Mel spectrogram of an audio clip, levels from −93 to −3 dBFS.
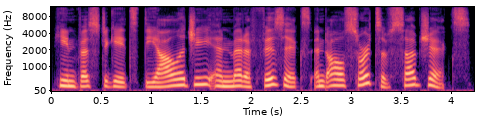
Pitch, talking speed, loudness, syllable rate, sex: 215 Hz, 140 wpm, -17 LUFS, 4.9 syllables/s, female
